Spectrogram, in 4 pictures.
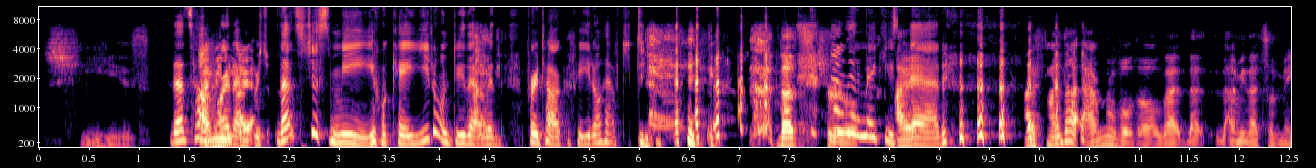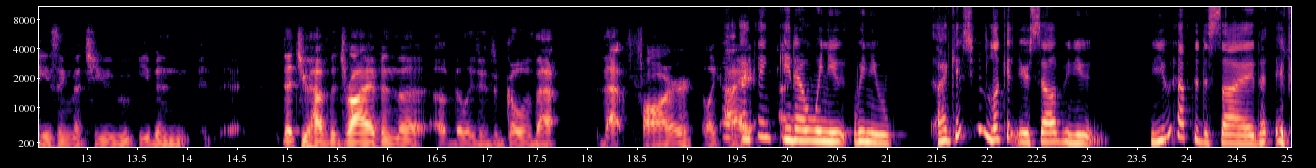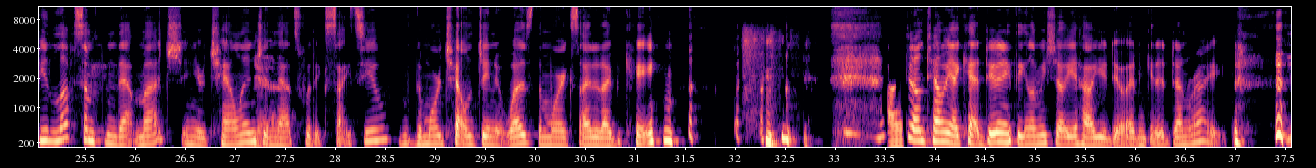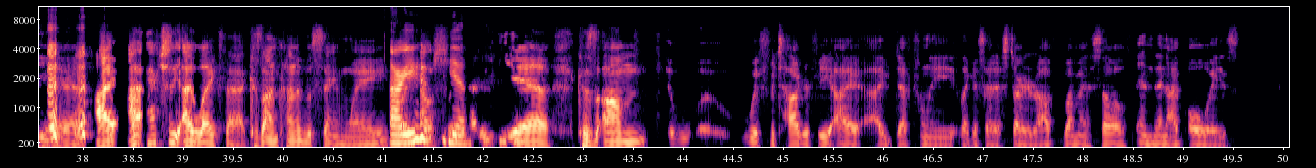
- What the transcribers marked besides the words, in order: laughing while speaking: "Okay"; laughing while speaking: "I"; laugh; laughing while speaking: "do that"; laugh; laugh; laughing while speaking: "became"; laugh; other background noise
- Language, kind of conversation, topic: English, unstructured, When did you feel proud of who you are?
- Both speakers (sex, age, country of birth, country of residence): female, 70-74, United States, United States; male, 25-29, United States, United States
